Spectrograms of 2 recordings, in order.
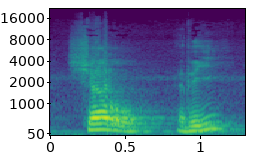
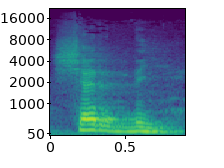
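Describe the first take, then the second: First: The r is split, thick then thin. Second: The r is merged into one thin sound. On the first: The speaker calls it wrong. "tidak dibaca syarri" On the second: The speaker calls it right. "digabung menjadi syarri, langsung tipis"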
